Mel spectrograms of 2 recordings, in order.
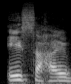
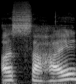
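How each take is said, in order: First: The word starts with an 'e' vowel. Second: The word starts with a short 'a' vowel. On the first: "वो अ को ए कहते हैं ... जो कि गलत हो गया" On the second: "वो असहाय नहीं बोलेंगे"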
